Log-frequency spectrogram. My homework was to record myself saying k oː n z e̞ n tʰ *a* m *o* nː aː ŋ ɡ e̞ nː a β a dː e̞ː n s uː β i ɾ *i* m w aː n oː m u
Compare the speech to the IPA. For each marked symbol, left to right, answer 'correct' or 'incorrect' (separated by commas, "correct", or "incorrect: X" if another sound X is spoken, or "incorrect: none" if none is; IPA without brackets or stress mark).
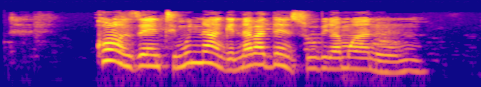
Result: incorrect: i, incorrect: u, incorrect: a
